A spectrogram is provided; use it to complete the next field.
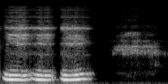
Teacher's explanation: So if you produce something like an E vowel, it's here. The blade of your tongue is raised, or even the tip of the tongue is raised.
